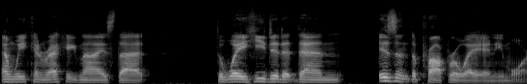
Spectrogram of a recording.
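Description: In a very clean recording with a silent background, a man with a western Canadian accent speaks fairly slowly at a medium pitch, his tone bright and sharp and his intonation fairly even. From British Columbia, Canada. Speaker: jazz and folk bassist. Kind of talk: interview.

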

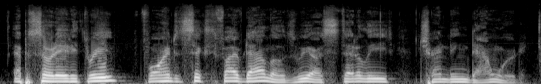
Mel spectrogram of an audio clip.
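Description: A man with a dark, mellow tone. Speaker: podcast host. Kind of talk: casual chat.

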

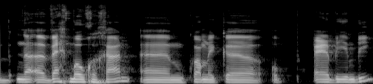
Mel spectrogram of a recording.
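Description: A man speaks with a fairly low pitch and a bright, sharp tone. The recording is very clean with a silent background. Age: 30s. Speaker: UX designer. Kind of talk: casual chat.

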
